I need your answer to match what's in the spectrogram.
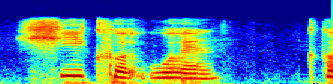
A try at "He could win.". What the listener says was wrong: Okay, yeah, pronounce that D instead of could win. It's could win. So you want to say could win.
